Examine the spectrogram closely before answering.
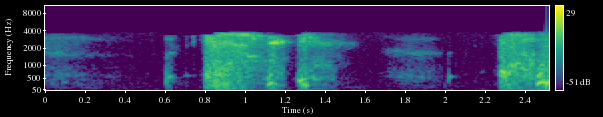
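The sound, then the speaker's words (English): A person gives a few harsh, raspy coughs in short bursts separated by brief pauses. “excuse me, am I coughing?”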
